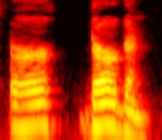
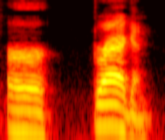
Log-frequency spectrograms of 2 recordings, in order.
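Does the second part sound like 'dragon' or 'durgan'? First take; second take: durgan; dragon. First: The second part is said as 'durgan'. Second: The second part is said as 'dragon'. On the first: The speaker calls it wrong. "you're taking the R A and you're replacing it with the er" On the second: The speaker calls it right. "proper pronunciation"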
